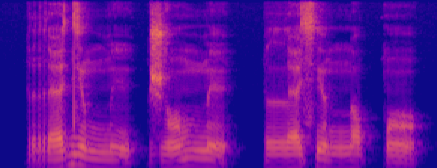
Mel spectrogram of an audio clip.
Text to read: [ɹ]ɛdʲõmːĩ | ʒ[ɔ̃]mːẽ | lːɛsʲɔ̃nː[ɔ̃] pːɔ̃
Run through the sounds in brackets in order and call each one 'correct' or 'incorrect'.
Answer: incorrect, correct, incorrect

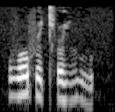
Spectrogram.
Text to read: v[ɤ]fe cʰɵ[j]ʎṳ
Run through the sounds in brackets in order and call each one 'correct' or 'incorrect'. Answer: incorrect, correct

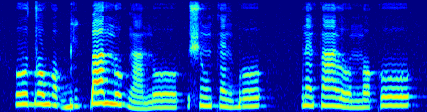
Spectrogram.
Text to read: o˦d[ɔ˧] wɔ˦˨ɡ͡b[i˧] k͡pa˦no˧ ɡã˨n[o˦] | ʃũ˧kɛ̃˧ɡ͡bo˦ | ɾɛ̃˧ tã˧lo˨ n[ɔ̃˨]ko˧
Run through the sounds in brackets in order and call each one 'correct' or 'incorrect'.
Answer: incorrect, correct, incorrect, incorrect

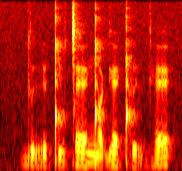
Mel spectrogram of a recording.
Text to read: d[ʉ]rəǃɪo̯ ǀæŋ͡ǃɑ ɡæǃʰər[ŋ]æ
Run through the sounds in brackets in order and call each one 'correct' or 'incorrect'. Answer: incorrect, incorrect

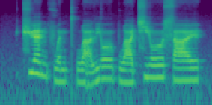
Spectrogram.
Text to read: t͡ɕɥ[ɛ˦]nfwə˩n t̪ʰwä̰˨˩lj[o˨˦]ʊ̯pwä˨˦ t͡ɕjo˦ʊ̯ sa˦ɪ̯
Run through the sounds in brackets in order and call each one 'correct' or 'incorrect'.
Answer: incorrect, incorrect

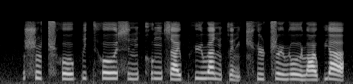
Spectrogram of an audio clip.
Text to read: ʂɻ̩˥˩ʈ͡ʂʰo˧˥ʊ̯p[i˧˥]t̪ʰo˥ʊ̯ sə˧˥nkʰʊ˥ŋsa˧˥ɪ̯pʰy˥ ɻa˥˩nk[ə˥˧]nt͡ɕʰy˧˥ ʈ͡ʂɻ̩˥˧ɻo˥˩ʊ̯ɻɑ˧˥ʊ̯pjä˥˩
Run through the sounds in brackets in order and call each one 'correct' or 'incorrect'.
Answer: incorrect, incorrect

